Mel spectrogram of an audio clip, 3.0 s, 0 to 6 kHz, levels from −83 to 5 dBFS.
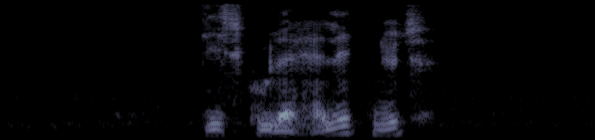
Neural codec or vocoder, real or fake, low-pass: vocoder, 22.05 kHz, 80 mel bands, WaveNeXt; fake; 5.4 kHz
